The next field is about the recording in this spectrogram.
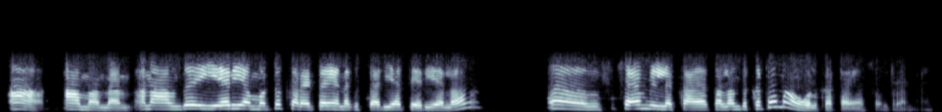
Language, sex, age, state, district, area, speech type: Tamil, female, 60+, Tamil Nadu, Tenkasi, urban, conversation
